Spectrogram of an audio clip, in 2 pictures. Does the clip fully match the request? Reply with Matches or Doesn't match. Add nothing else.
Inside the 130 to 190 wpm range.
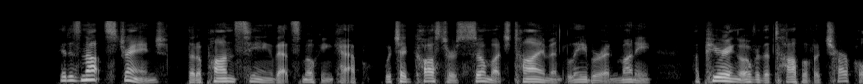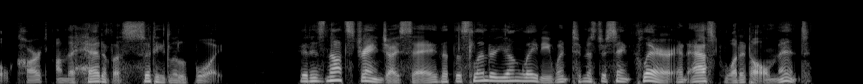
Doesn't match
